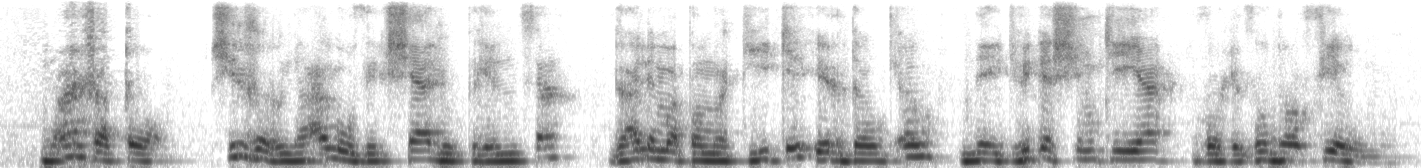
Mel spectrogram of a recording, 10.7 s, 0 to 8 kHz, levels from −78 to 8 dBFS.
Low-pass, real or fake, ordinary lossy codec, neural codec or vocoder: 7.2 kHz; fake; Opus, 16 kbps; codec, 44.1 kHz, 3.4 kbps, Pupu-Codec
